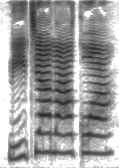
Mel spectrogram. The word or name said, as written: nijialagua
